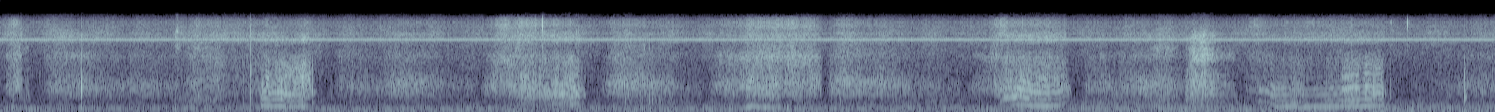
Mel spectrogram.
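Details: Pet dog named Bubba asleep and snoring: rough, breathy snores come in bursts every two to three seconds, some ending in short rising whine-like tones, over a steady low electrical hum.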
